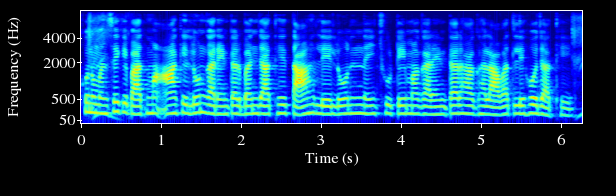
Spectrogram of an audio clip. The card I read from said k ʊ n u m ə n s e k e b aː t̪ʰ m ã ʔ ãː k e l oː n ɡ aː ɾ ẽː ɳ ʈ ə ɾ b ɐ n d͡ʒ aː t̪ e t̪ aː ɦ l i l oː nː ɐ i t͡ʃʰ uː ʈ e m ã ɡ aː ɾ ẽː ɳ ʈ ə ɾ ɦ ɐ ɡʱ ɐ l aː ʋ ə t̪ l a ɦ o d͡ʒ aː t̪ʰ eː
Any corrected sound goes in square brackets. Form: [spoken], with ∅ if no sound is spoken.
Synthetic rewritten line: k ʊ n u m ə n s e k e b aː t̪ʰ m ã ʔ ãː k e l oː n ɡ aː ɾ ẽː ɳ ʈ ə ɾ b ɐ n d͡ʒ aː t̪ e t̪ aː ɦ l [e] l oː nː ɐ i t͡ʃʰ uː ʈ e m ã ɡ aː ɾ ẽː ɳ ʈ ə ɾ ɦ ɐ ɡʱ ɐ l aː ʋ ə t̪ l [e] ɦ o d͡ʒ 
